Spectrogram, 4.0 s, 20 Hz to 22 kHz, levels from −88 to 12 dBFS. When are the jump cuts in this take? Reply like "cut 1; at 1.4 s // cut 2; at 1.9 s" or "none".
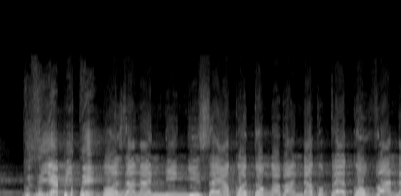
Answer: none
